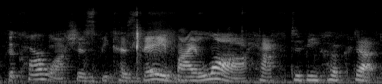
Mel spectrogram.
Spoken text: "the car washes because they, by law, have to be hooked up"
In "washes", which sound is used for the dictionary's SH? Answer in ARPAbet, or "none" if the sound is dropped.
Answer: SH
